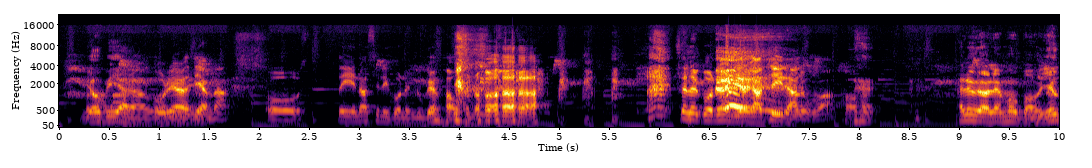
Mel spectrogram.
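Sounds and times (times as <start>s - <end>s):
people laughing: 3.9s - 6.2s, 6.8s - 8.2s.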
